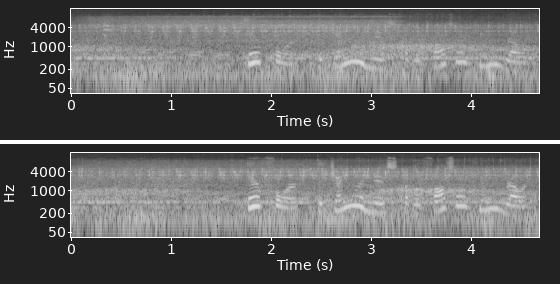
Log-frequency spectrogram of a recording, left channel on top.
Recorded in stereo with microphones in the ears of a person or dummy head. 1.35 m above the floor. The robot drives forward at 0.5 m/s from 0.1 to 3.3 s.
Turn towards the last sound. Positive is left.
turn(degrees=-50)  # may be behind; listen again after turning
